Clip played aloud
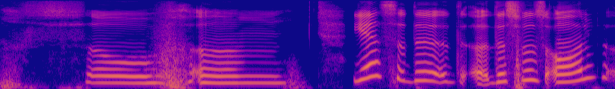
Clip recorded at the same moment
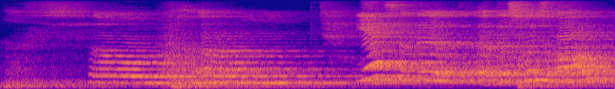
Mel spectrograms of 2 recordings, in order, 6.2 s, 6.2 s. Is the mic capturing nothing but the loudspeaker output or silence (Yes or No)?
Yes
